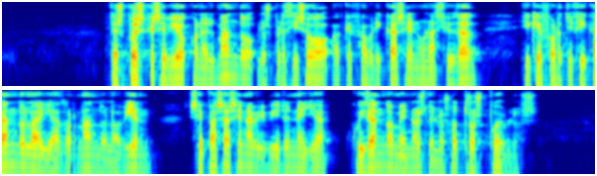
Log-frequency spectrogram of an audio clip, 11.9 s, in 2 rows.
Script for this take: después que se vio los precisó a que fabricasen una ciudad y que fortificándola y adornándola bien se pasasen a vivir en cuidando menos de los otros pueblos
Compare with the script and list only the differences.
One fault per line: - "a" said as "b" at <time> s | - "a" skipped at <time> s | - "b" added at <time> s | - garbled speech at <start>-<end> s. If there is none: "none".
- "con el mando" added at 1.9 s
- "ella" added at 8.9 s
